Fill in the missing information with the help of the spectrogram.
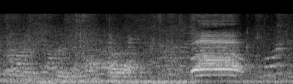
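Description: An African goose gives one loud, nasal honk, slightly arched in pitch and about half a second long, after people talking nearby.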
